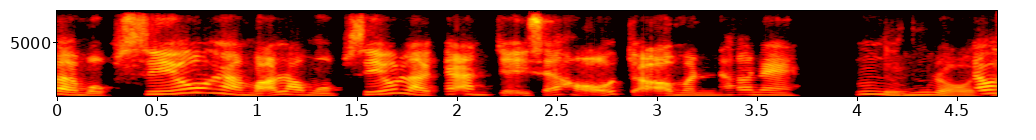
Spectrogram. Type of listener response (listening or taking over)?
taking over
